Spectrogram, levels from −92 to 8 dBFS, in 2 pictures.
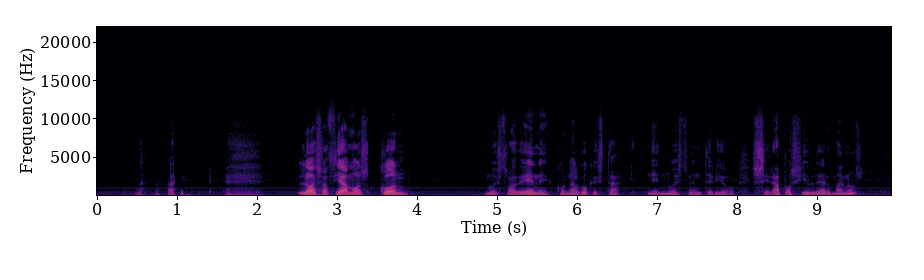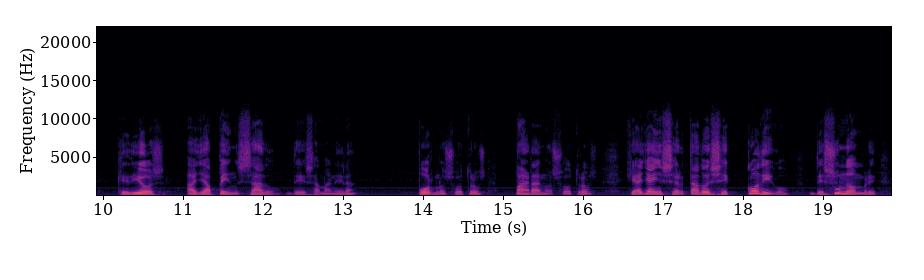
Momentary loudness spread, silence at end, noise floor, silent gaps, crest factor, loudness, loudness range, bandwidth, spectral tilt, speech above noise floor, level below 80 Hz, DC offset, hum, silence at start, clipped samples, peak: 18 LU; 0.2 s; -76 dBFS; none; 20 dB; -44 LUFS; 8 LU; 12.5 kHz; -5.5 dB/octave; 32 dB; -66 dBFS; under 0.1%; none; 0.5 s; under 0.1%; -24 dBFS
